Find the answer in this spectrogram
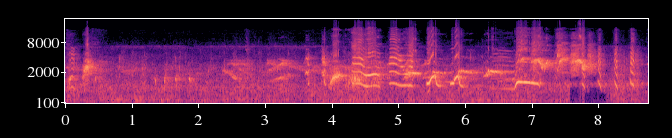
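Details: Masked laughingthrush, poksay hongkong, singing energetically: a dense tangle of chattering notes and short rising whistles, building in loudness, with a clear falling whistle near the end.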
